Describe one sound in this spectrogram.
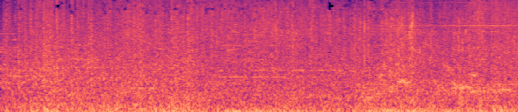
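A low rumble of explosions and effects rolls on steadily.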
